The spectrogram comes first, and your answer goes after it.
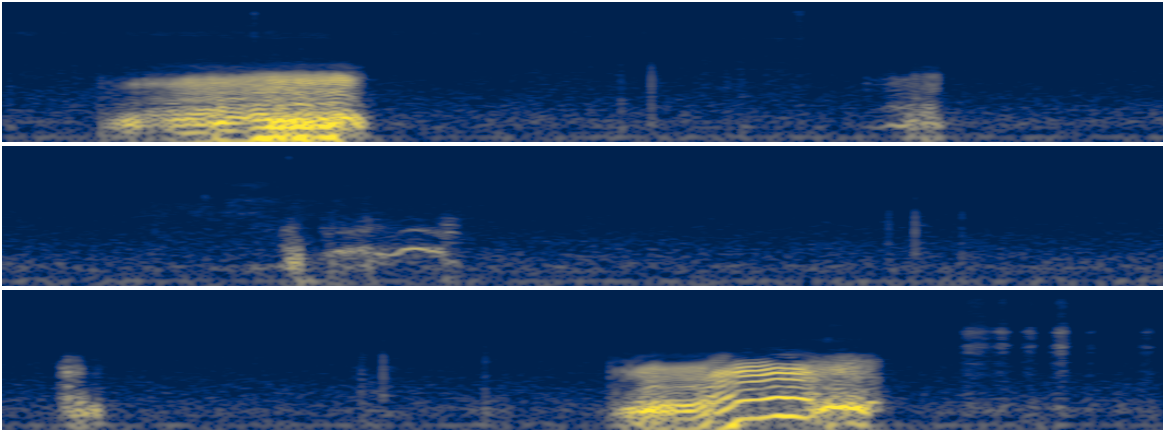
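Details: Just-adopted ten-year-old Himalayan cat, said to snore all the time: two long, loud, rough snoring breaths at the start and end, with a few shorter soft snorts in between over quiet room background.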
